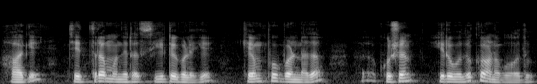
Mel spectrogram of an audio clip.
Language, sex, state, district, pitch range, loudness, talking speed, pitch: Kannada, male, Karnataka, Bangalore, 120-145 Hz, -17 LUFS, 90 wpm, 125 Hz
